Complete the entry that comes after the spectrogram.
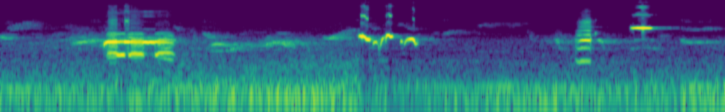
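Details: Oriental magpie-robin, a persistent singer with a richly filled song, used as a lure for others of its kind. A rasping buzzy note, a warbled whistle, then a brief chatter and two sharp high notes, over low hum.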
